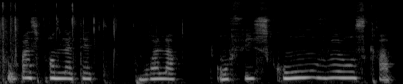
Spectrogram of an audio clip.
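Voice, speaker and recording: Woman, craft vlog host, chatty, fond, high voice, lots of fillers. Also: fairly even intonation, a little slow, mellow, slight background noise. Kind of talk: chatty giveaway presentation.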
